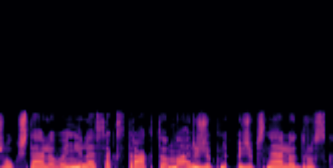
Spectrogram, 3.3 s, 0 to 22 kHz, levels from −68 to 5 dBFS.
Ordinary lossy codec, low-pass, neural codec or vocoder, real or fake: Opus, 64 kbps; 7.2 kHz; none; real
